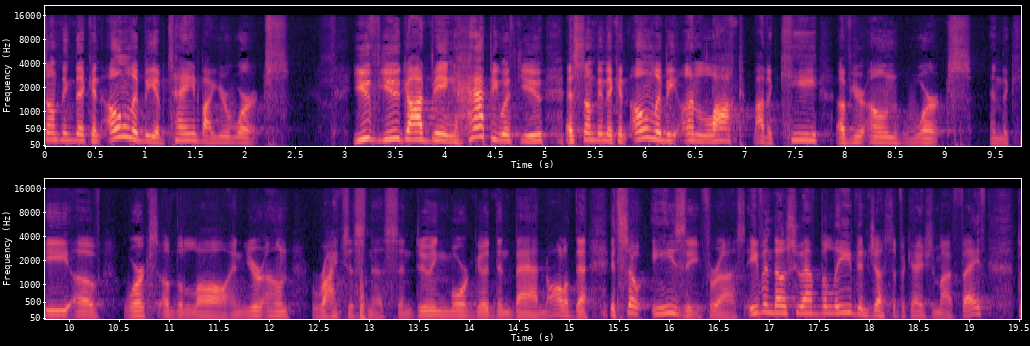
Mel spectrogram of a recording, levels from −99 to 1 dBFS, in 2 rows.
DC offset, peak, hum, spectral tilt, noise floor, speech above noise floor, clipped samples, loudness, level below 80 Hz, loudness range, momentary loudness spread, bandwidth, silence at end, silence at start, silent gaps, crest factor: under 0.1%; -6 dBFS; none; -4.5 dB/octave; -58 dBFS; 29 dB; under 0.1%; -28 LUFS; -60 dBFS; 11 LU; 15 LU; 16.5 kHz; 0 s; 0 s; none; 24 dB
